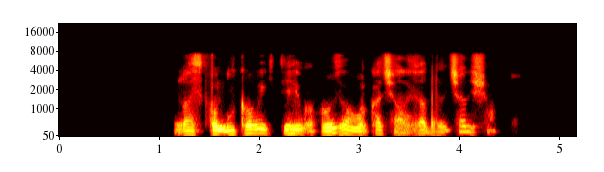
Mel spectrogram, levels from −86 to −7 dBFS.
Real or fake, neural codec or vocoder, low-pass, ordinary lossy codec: fake; codec, 16 kHz, 1 kbps, FreqCodec, larger model; 7.2 kHz; Opus, 64 kbps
